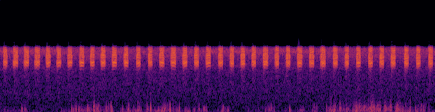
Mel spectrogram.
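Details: Cicada orni song recorded at Prades, a fast regular series of short rasping pulses about three per second, over intermittent low rumbling bursts of background noise.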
